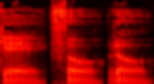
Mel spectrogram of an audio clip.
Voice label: "kethoro", concat syllables; Affixing experiment

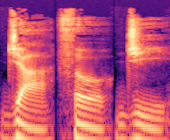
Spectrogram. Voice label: "jathoji", concat syllables; Affixing experiment

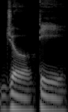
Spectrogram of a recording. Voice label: "joti", concat syllables; Affixing experiment

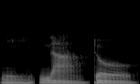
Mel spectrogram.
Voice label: "ninato", concat syllables; Affixing experiment

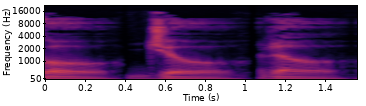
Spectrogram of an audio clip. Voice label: "kojoro", concat syllables; Affixing experiment

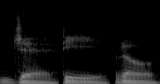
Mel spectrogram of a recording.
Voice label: "jetiro", concat syllables; Affixing experiment

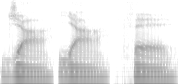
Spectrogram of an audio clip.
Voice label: "jayathe", concat syllables; Affixing experiment

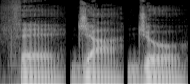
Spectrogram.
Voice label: "thejajo", concat syllables; Affixing experiment

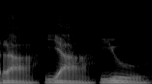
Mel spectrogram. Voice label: "rayayu", concat syllables; Affixing experiment

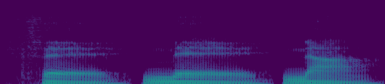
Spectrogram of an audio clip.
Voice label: "thenena", concat syllables; Affixing experiment

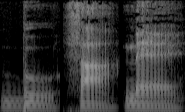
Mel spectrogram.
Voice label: "buthame", concat syllables; Affixing experiment

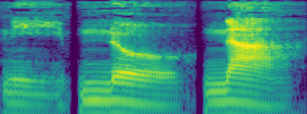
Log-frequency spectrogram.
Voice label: "ninona", concat syllables; Affixing experiment

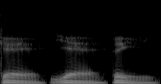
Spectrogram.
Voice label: "keyeri", concat syllables; Affixing experiment

